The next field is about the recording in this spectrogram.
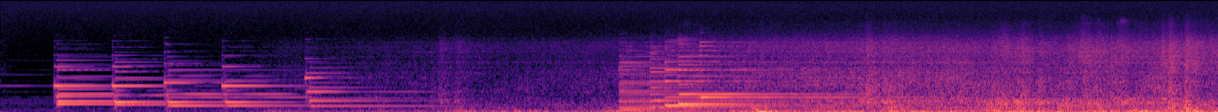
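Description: A train pulls into the station at Weimar: a few ringing tones sound first, then a rolling rail rumble sets in with tonal squeals over it and continues to the end.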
